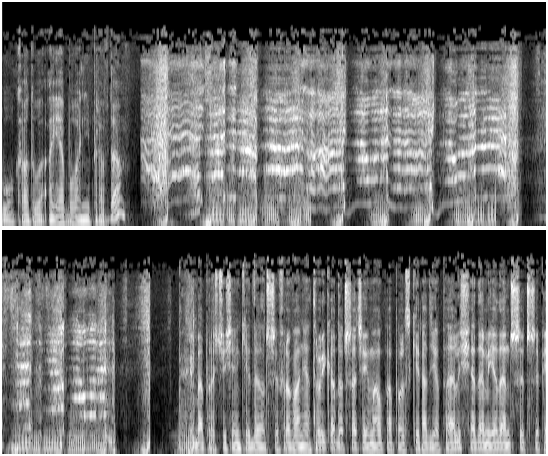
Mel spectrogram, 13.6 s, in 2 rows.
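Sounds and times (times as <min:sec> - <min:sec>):
speech: 0:00.2 - 0:01.6, 0:02.5 - 0:03.1, 0:09.2 - 0:13.6
song played backwards with warped vocals: 0:01.8 - 0:09.4.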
